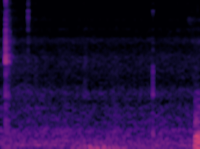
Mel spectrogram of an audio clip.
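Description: Faint handling of a baseball card in a hard plastic toploader: a short plastic click at the start and a faint tick about a second and a half in, over quiet room tone.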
